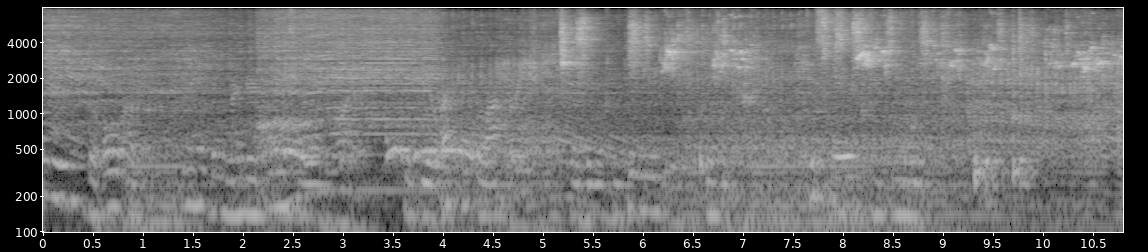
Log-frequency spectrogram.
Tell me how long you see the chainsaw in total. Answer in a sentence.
The chainsaw can be heard for 11 seconds in total.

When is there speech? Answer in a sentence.
You can hear the speech from 0.0 to 8.8 s.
